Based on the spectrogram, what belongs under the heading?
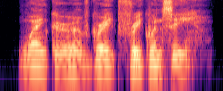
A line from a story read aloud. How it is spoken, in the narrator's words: Perkins muttered under her breath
